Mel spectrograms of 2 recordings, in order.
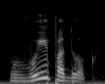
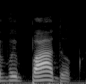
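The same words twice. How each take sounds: First: Випадок correctly stressed at the start: ВИпадок; stress on first syllable. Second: Випадок misstressed in the middle: виПАдок; stress on second syllable. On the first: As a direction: hit ВИ in випадок. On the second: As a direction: lean on ПА in випадок. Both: Shown as a demonstration. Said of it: "а не випадок".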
